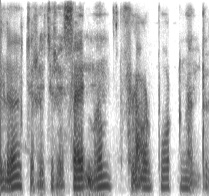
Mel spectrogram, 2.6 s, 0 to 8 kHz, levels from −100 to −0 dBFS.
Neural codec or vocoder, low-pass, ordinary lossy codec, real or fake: vocoder, 22.05 kHz, 80 mel bands, HiFi-GAN; 7.2 kHz; Opus, 24 kbps; fake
